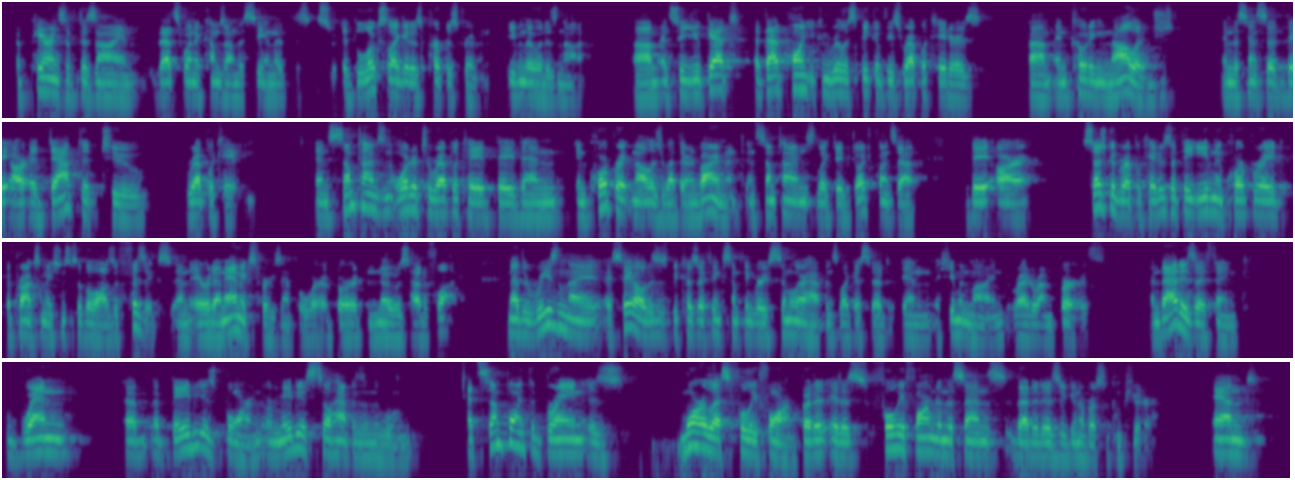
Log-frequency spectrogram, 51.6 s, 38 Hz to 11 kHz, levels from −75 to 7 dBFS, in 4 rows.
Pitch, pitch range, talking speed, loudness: 115 Hz, 105-130 Hz, 195 wpm, -27 LUFS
